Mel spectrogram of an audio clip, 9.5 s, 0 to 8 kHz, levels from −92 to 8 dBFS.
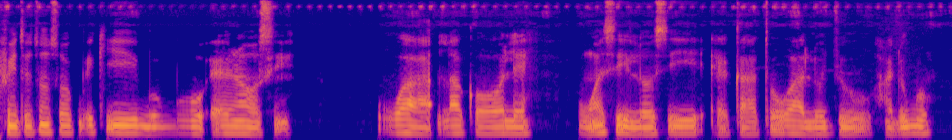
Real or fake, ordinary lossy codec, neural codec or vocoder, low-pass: real; none; none; none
